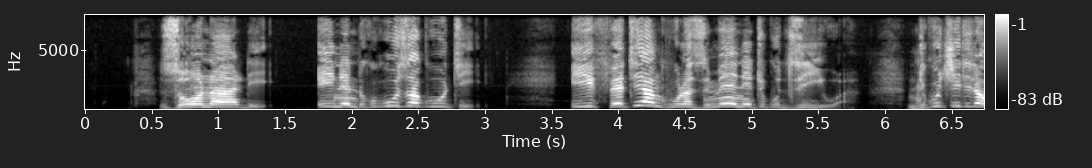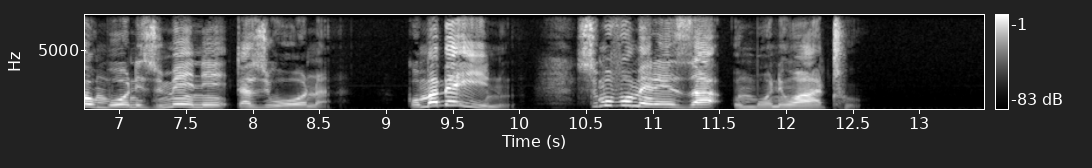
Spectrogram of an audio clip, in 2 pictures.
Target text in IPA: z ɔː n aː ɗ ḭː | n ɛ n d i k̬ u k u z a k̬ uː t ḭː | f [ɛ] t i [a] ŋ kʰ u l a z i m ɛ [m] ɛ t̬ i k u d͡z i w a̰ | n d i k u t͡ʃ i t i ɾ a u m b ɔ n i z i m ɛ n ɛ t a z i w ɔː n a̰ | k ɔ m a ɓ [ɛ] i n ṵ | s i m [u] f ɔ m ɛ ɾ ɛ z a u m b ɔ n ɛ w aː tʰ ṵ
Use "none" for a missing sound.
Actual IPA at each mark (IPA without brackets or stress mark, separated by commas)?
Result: ɛ, a, n, ɛ, u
